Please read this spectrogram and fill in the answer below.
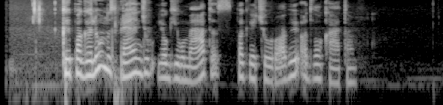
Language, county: Lithuanian, Vilnius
